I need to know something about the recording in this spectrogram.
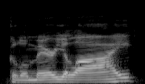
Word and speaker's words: glomeruli: kind of backtracking that glomeruli pronounced with an i that that denounce denotes multiples okay um eponyms i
